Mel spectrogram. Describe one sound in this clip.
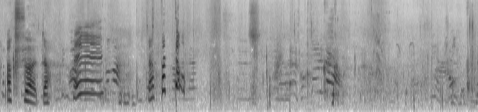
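A young child speaks in a high voice nearby.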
